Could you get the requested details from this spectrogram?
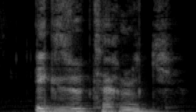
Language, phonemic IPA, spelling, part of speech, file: French, /ɛɡ.zɔ.tɛʁ.mik/, exothermique, adjective, LL-Q150 (fra)-exothermique.wav
- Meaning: exothermic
